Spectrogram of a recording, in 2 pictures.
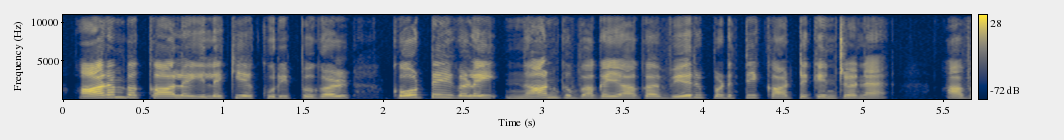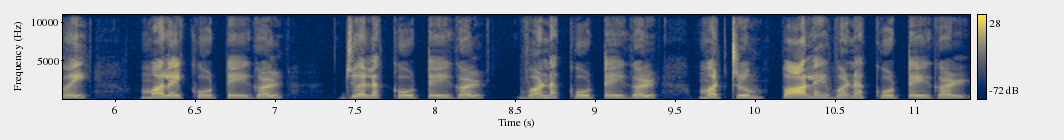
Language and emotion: Tamil, neutral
